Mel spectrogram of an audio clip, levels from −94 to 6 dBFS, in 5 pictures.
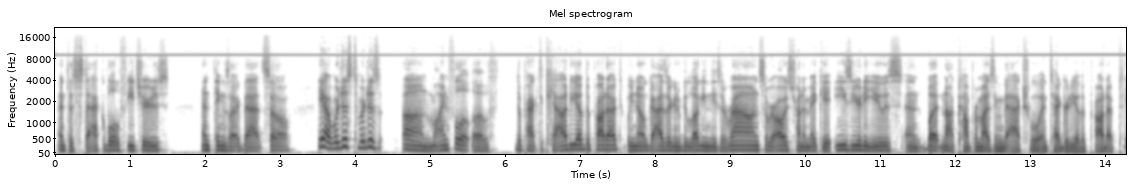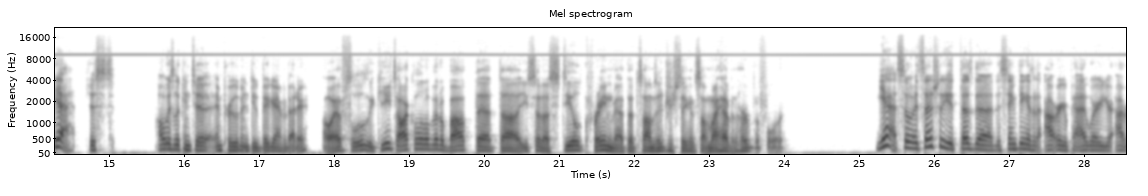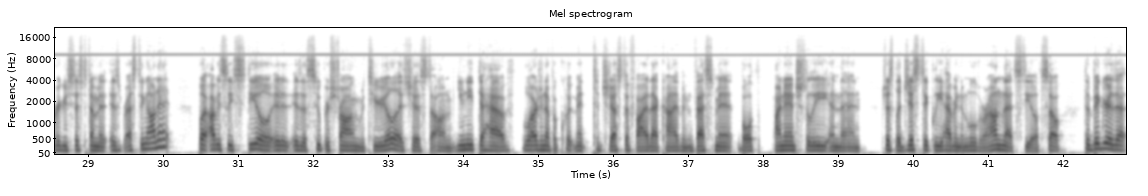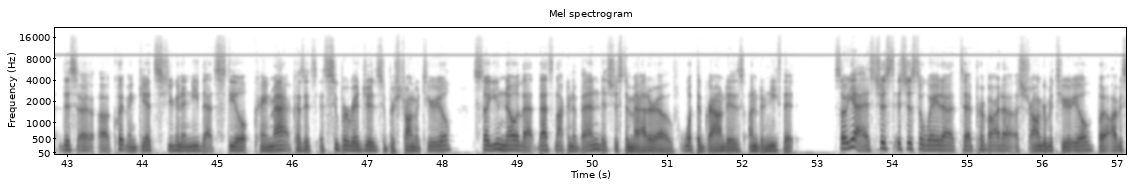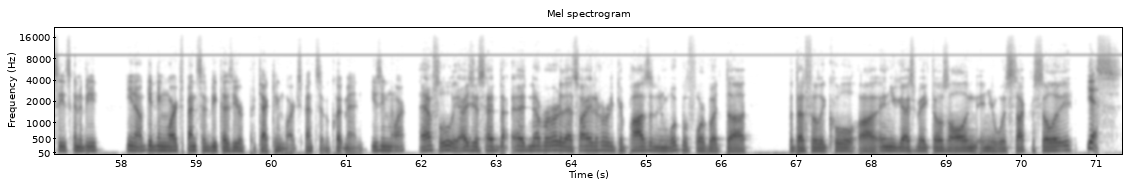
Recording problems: high-pitched whine; noticeable; throughout; 9 kHz, 15 dB below the speech

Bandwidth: 17.5 kHz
